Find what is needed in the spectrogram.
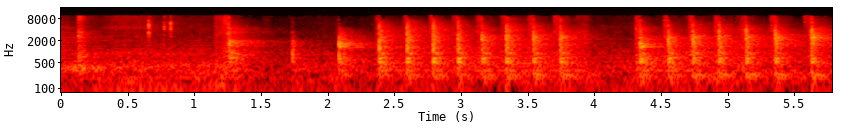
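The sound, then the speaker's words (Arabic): An onion is chopped with a knife into thin julienne slices on a board, giving many quick, crisp, evenly spaced strikes in two rapid bursts separated by a short pause. “البصل هنقطعه بنفس الطريقة.”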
